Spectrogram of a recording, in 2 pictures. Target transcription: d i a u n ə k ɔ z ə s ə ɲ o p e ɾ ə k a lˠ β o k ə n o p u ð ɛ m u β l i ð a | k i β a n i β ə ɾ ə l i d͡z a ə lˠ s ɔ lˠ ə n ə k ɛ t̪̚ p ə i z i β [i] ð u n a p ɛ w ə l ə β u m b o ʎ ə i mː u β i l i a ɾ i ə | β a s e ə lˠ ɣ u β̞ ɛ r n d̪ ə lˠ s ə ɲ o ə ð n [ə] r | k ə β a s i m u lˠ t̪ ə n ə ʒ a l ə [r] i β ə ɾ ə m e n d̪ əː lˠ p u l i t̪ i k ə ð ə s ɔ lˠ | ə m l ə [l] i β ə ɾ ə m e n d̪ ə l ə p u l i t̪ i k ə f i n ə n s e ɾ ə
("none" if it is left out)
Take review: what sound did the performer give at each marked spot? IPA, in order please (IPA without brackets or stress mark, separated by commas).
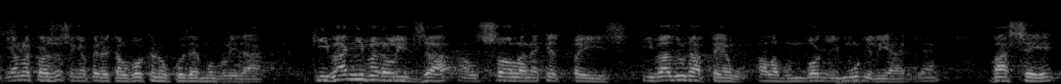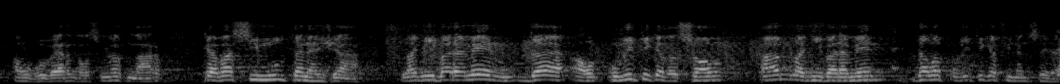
a, a, ʎ, ʎ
